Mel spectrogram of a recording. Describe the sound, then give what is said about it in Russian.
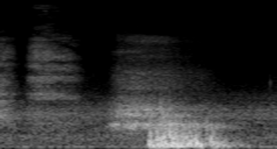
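A woman's single loud, deliberate, yoga-style exhale, breathy, follows a softer intake of breath, then trails off into quiet. No one speaks. “Прям по йоге, шумно выдохнув.”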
